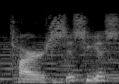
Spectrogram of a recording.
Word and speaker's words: Tarcisius: So, I didn't do a whole lot of research on saints this week, but I did want to talk about Saint Tarcisius, is it?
